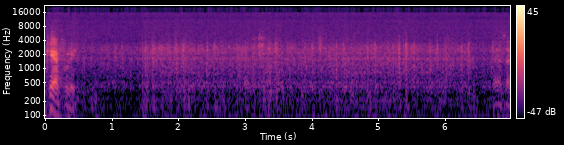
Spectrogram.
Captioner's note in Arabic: صوت خشخشة القطار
